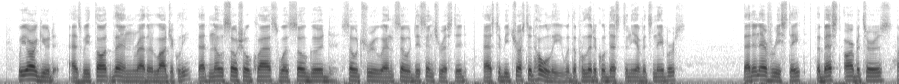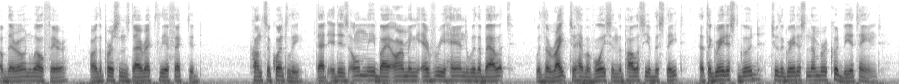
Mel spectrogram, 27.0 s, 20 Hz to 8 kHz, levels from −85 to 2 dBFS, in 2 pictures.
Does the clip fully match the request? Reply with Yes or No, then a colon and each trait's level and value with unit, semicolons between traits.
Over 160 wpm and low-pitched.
Yes: average, 180 wpm; low, 100 Hz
